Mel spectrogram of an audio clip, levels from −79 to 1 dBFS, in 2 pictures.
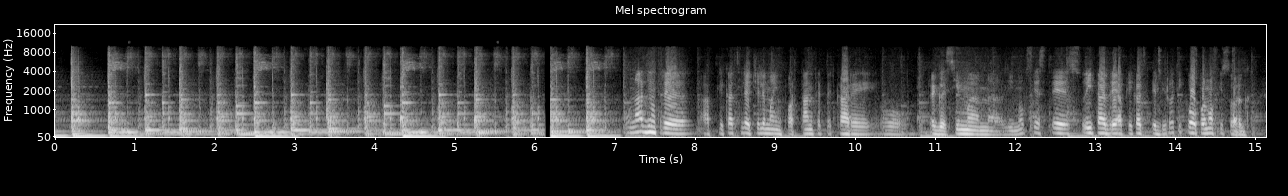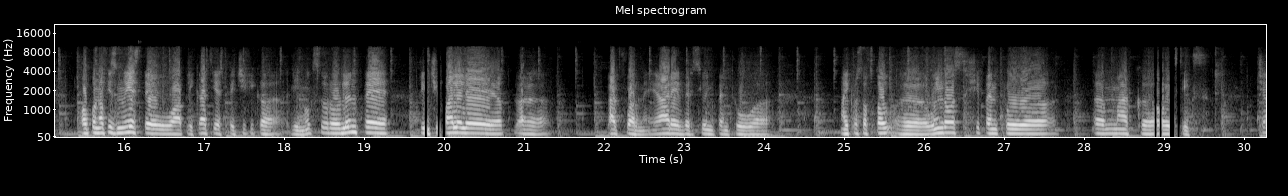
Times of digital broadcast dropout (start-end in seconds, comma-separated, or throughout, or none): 6.12-6.20, 19.75-20.02, 28.87-29.21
